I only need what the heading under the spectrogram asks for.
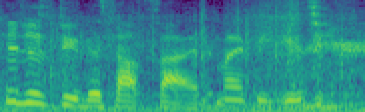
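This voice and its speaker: A woman's voice: fairly low pitch, very animated, fairly quick, background noise. A young woman vlogging to a dashboard camera inside her parked car, chatting and rambling as she explains each step. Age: young adult. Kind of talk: casual vlog talk to camera.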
